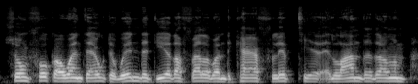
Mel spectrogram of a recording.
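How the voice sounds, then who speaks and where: A man's voice: on the high side, fairly quick. A man, living in Manchester, telling a rambling, profane story on a livestream and acting out his own lines to others. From Ireland. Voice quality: profane, slangy, calls everyone bro. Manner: animated, acts out his own threats and taunts in hushed voice. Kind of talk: casual storytelling monologue.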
